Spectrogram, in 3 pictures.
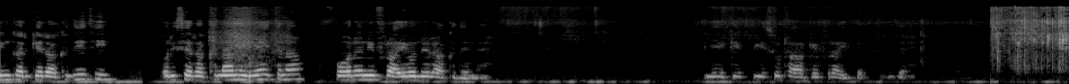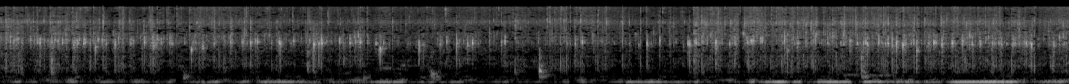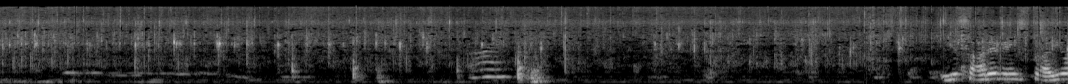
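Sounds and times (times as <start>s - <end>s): chicken sizzling in hot oil: 9.9s - 32.0s.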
